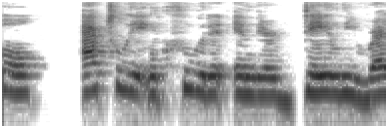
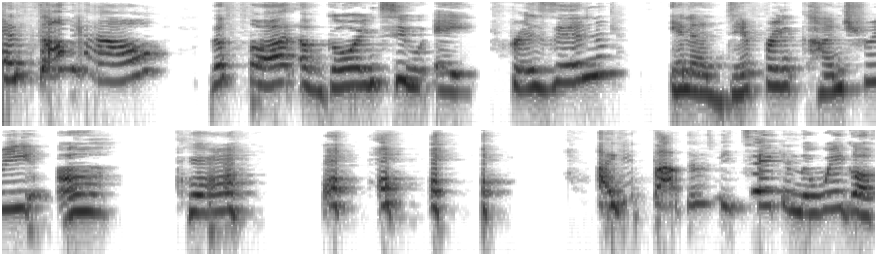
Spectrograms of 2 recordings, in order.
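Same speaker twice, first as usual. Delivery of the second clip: talking through high, nervous laughter; 7 semitones higher, 3 dB louder than usual. Talking about traveling to Jamaica again soon, nervous laughter while talking. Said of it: "I don't know why I'm laughing".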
